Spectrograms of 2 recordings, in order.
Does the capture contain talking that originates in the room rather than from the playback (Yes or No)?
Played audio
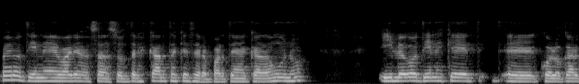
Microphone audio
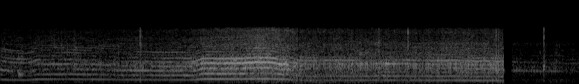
No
